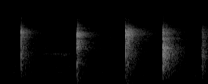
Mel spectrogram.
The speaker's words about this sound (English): So when you do that, you want to clap, then you want to reverse it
